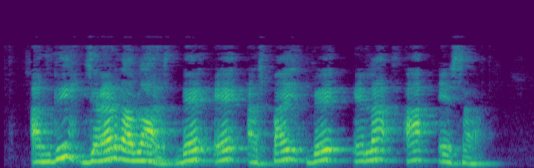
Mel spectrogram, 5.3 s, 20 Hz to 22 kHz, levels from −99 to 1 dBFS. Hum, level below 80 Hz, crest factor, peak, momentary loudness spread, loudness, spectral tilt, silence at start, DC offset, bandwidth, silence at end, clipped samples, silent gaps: none; -66 dBFS; 18 dB; -2 dBFS; 13 LU; -20 LUFS; -8.5 dB/octave; 0.3 s; under 0.1%; 7.6 kHz; 0.45 s; under 0.1%; none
